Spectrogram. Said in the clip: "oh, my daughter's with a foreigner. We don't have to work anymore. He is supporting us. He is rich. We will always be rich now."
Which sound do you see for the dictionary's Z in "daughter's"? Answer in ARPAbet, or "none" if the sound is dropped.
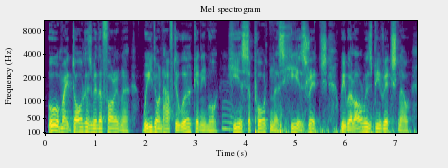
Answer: Z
